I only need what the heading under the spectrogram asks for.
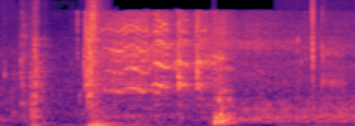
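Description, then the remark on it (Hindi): A car engine cranks and turns over, with a low thump and a broad mechanical rumble that settles into a steady idle, as the car is about to be driven out of a parking lot. No one speaks. “चलो खैर मैं गाड़ी को बाहर ले चलता हूँ”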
